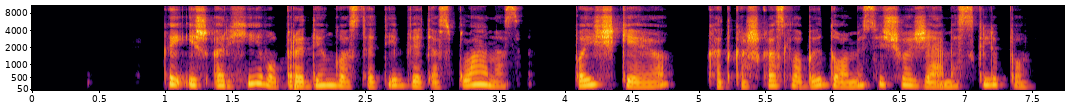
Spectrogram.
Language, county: Lithuanian, Panevėžys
